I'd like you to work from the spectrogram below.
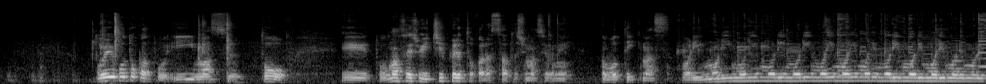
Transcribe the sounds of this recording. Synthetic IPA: d̪̥oːjɯ̟ːko̞t̪o̞kat̪o̞̰ʔiːmasɨt̪o̞ | eːt̪o̞maːsaiɕo̞it͡ɕiɸɯ̟ɾe̞t̪ːo̞kaɾasɨ̥t̪aːt̪o̞ɕimasɨjo̰ne̞ | no̞bo̞t̪ːe̞ikʲimasɨ̥mo̞ɾʲimo̞ɾʲimo̞ɾʲimo̞ɾʲimo̞ɾʲimo̞ɾʲimo̞ɾʲimo̞ɾʲimo̞ɾʲimo̞ɾʲimo̞ɾʲimo̞ɾʲimo̞ɾʲi

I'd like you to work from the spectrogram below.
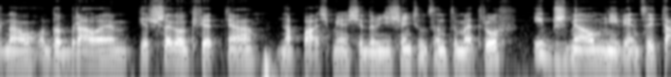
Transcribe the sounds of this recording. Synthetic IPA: ɡna̰wɔ̰d̪ɛbɾa̰wɛmpʲjɛɾfʂɛɡɔkfʲjɛt̪ɲa̰napa̰ʑmʲjɛɕɛd̪ɛmd͡ʑeɕeɲt͡ɕut̪sɛnt̪ɘmɛt̪ɾuf | ibʐmʲjawmɲejvʲjɛ̰nt̪sɛjt̪a̰

